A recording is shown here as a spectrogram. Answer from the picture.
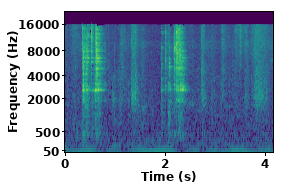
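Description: Kitchen utensils and cookware clattering and clinking in two short bursts, the first about half a second in and the second just after two seconds in.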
